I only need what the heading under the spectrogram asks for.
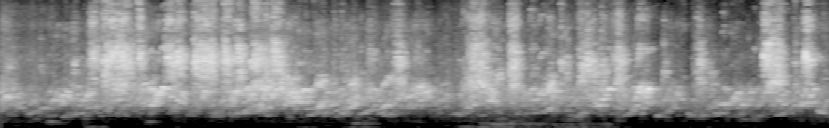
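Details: Pet budgies keep up fast, busy chatter of scratchy warbles and clicking chirps, loud at first, dipping briefly past the halfway mark, then surging again in bursts toward the end.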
